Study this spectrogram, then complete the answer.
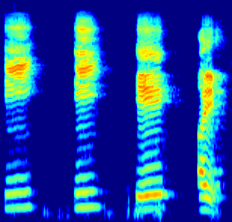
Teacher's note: सब में ओष्ठ जो है वे चपटे हो गए हैं। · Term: अवर्तुल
